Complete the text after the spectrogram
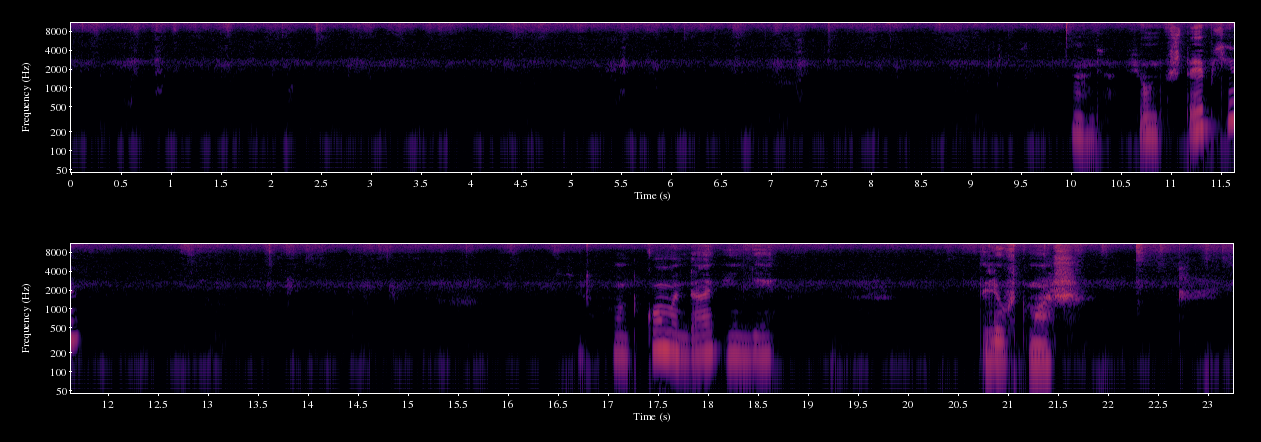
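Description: A metal crochet hook pulls through yarn.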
